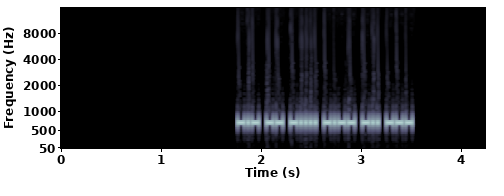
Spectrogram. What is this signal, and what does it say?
Morse code, heard as a keyed tone, about 47 wpm, 700 Hz. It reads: KM6YDO
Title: USA Call Signs - 6 Characters - 50wpm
